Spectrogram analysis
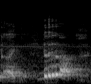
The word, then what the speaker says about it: Diako: Y'all know my name right here, Dyko is how you pronounce it.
